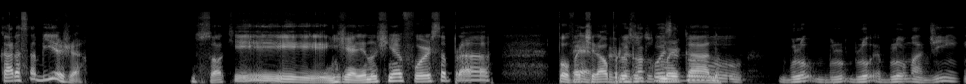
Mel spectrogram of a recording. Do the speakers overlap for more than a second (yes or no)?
yes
